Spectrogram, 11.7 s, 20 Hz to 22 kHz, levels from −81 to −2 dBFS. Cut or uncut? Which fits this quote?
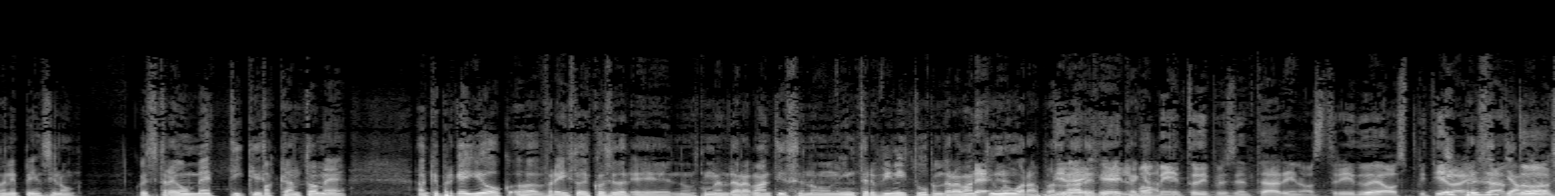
cut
